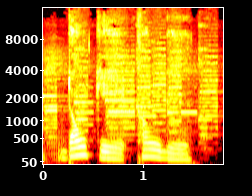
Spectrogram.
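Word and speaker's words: Donkey Kongu (ドンキーコング): The enemy's name was also changed, with the Japanese name being Dosuke Yongu, which sounds like a bootleg version of how Donkey Kong is pronounced in Japanese. Donkey Kongu.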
